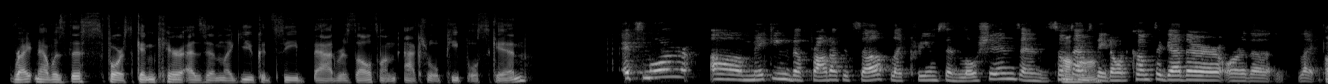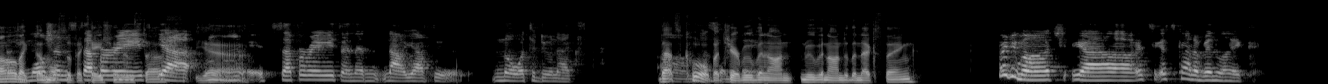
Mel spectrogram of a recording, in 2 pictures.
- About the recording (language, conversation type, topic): English, unstructured, How do planning and improvisation each contribute to success at work?
- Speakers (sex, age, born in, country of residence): female, 30-34, Philippines, United States; male, 35-39, United States, United States
- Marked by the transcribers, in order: none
